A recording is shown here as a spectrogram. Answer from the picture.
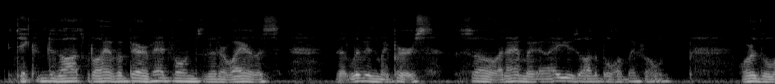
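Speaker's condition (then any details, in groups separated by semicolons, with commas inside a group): Cerebral palsy; predominantly physical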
